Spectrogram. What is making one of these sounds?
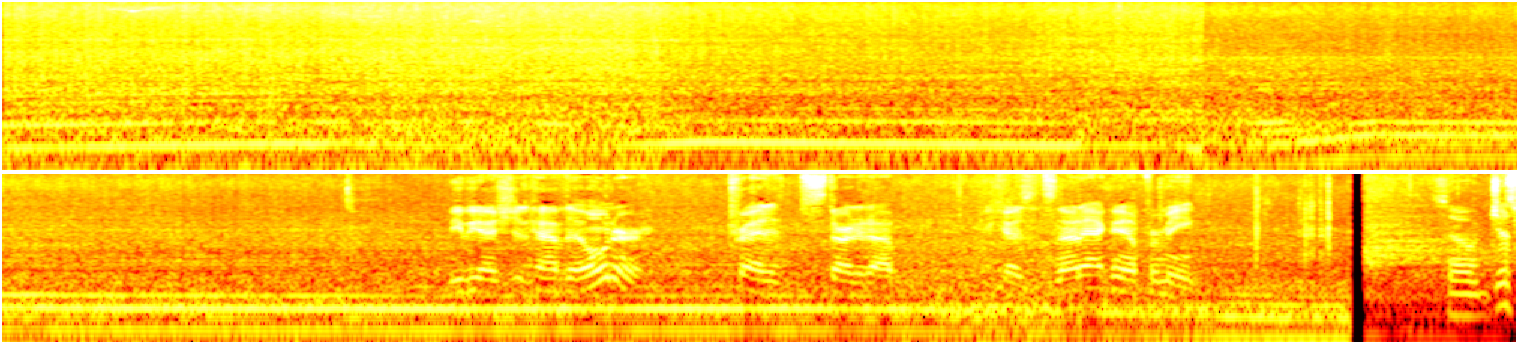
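A car engine hums steadily and revs up.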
